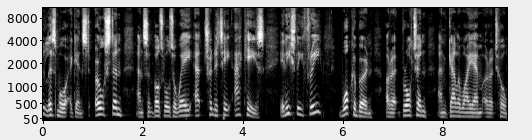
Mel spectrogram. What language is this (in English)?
English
